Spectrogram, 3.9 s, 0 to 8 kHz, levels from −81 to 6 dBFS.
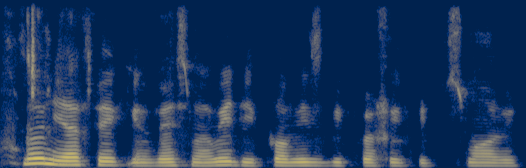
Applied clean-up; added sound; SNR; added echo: neural mask model Resemble Enhance denoiser.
